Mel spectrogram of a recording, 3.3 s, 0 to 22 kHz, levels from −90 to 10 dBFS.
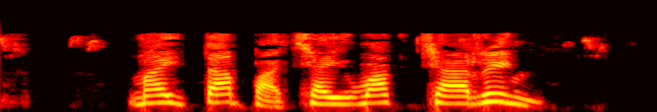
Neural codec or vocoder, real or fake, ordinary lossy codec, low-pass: none; real; AAC, 48 kbps; 7.2 kHz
